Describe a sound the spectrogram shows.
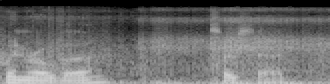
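A shotgun blasts in a video game.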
